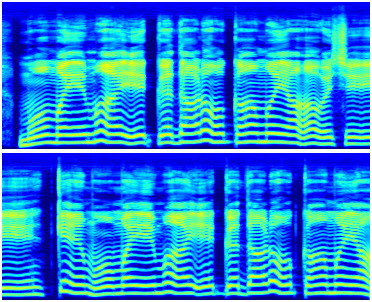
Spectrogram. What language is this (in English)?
Wadiyara Koli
